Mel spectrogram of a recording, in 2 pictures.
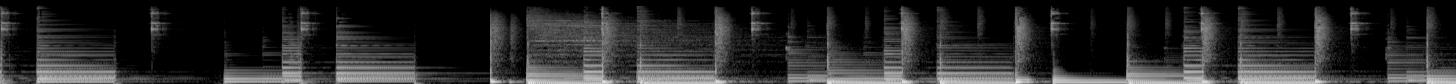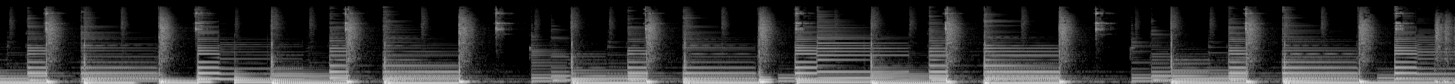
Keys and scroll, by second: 0.1 space, 9.3 Delete, 18.7 t, 21.0-22.4 typing, 27.1 space.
